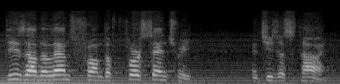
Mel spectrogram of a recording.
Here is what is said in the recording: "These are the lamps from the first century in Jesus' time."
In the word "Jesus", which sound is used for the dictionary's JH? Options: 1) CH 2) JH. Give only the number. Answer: 1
